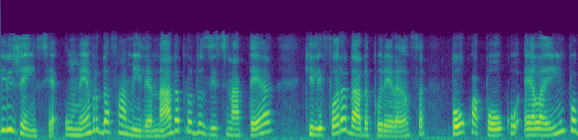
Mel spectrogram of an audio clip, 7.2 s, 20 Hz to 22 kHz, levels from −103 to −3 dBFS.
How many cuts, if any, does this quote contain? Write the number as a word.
zero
